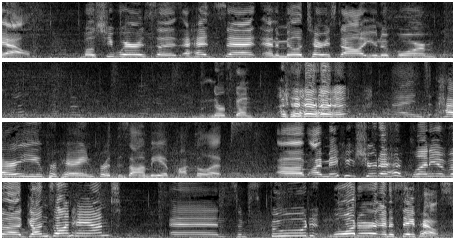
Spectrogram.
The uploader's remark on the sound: The Oxford Comment visits the New York Comic Con & Anime Festival.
